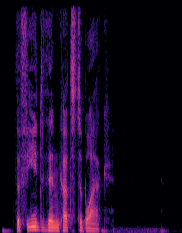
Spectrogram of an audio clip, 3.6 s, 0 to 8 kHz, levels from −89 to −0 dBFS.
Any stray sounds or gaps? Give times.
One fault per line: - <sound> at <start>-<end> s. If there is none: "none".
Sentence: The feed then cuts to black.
none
